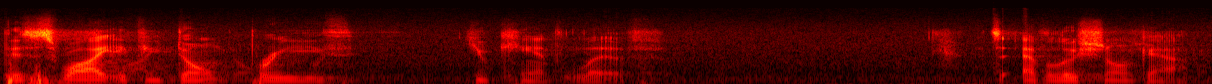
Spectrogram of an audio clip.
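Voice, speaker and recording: A man with a somewhat low voice that has a forceful, bright edge delivers a halting, solemn monologue as a solo video blogger. Speaking unscripted to camera on spiritual matters, he talks cryptically and repeats words for emphasis. The room is reverberant and hiss is audible.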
